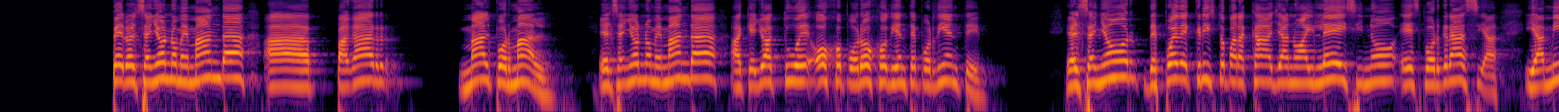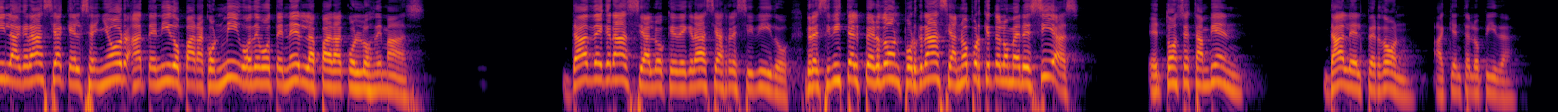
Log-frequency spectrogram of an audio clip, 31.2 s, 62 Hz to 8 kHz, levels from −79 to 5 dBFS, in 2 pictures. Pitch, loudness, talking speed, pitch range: 220 Hz, -18 LUFS, 170 wpm, 190-240 Hz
